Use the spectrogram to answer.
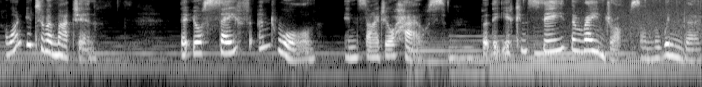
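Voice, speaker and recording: Female relaxation guide for a children's bedtime meditation: medium pitch, gentle, pausing delivery, set over prominent music and rainfall. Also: gravelly. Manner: soothing, gentle, unhurried instruction with pauses. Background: music and rain sounds.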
